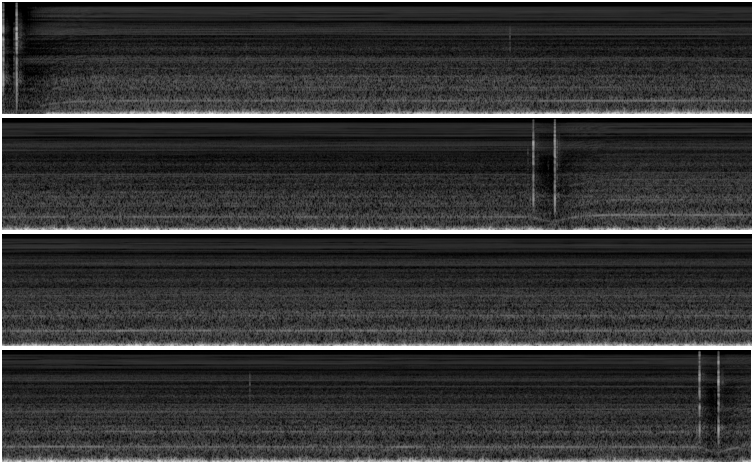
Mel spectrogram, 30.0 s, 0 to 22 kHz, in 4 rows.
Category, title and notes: Sound effects > Other mechanisms, engines, machines
MACHFan-Blue Snowball Microphone, MCU Handheld, Turn On, Run at 3 Speeds, Off Nicholas Judy TDC
A handheld fan turning on, running and turning off in three speeds.
Blue-Snowball, turn-on, handheld, run, turn-off, fan, high-speed, low-speed, Blue-brand, medium-speed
